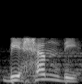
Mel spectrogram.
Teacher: ہا کی آواز کو حلق سے, درمیانے حلق سے ادا کریں گے اور واضح کریں گے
